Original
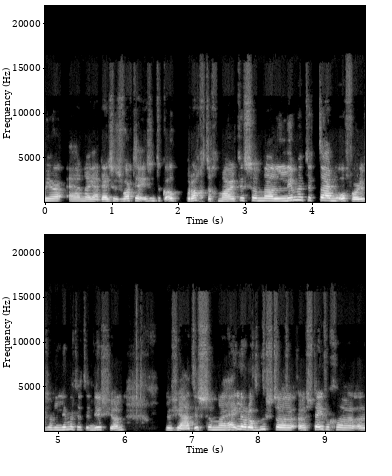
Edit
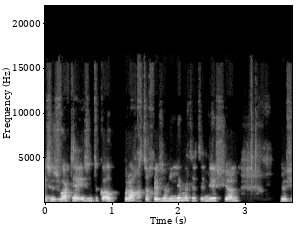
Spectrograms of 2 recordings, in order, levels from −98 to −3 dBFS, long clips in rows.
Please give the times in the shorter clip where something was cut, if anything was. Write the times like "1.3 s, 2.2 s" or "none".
1.6 s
